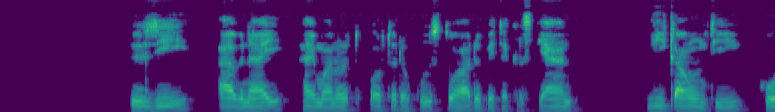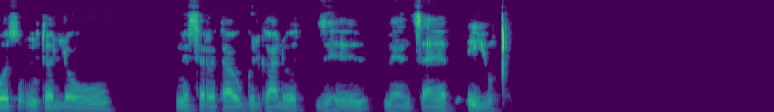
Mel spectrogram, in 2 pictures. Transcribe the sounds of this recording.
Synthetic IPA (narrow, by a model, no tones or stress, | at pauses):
ʔɨzi | ʔaβnajhajmano̞t̪ʔo̞ɾt̪ʰo̞d̪o̞ksuzɨt̪ʰɐwɔhad̪obe̞t̪ʰɐkɾɨst̪ʰijan | likʼawunt̪ʰikʰɨwɔt͡sʼṵʔɨ̰nt̪ʰɐlːɐwu | mɐsɐɾɐt̪ʰawiɡɨlɡalo̞t̪̚zɨhɨβmɐnt͡sʼɐfɨjːu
